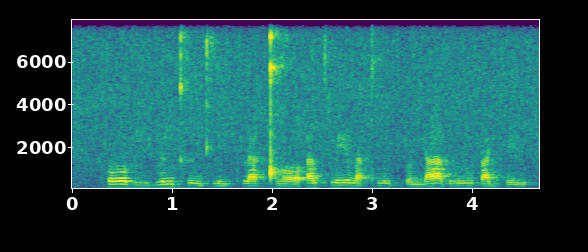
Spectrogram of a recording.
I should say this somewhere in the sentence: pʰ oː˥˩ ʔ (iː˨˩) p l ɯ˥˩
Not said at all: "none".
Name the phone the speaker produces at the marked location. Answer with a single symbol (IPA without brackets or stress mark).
iː˨˩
